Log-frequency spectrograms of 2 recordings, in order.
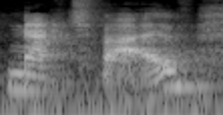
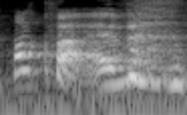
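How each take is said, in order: First: The first word ends with a ch sound. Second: The first word ends with a k sound. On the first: The speaker calls it wrong. "I used to think it was Match" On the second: The speaker calls it right. "It's Mach"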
